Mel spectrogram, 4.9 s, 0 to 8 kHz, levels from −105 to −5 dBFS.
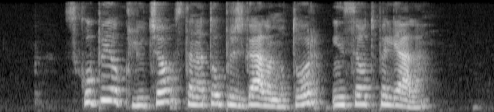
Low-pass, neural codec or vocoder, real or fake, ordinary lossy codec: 7.2 kHz; none; real; none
